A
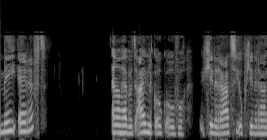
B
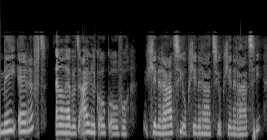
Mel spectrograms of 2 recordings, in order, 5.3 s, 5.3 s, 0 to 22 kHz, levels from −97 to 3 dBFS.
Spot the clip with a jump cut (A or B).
B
